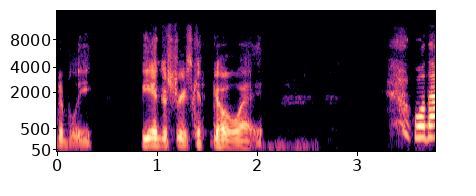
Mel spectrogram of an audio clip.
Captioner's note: laughter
